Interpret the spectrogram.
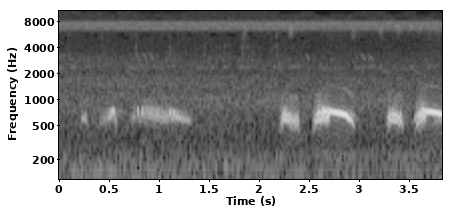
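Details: Spotted dove singing in the three-coo 'kuk hoi' style, Ninh Thuận, Vietnam: faint soft coos at first, then loud short-long pairs with smooth downward-bending long notes.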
